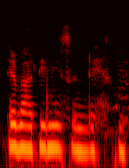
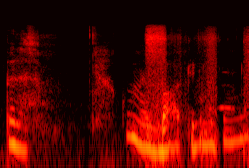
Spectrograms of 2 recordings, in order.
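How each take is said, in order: First: Said in the usual way. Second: Whisper. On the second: Real, not acted. Husband still asleep nearby.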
